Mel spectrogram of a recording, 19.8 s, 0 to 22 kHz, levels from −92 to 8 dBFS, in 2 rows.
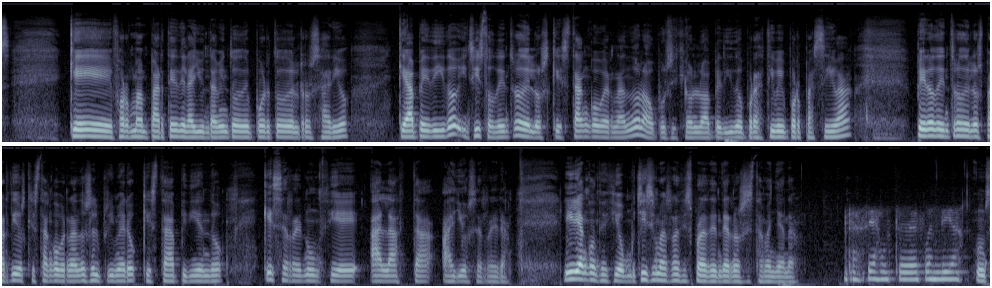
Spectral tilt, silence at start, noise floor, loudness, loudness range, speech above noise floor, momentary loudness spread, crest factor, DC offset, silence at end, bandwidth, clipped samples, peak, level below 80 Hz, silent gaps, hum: -5.5 dB/octave; 0 s; -47 dBFS; -26 LUFS; 4 LU; 21 dB; 13 LU; 20 dB; under 0.1%; 0 s; over 20 kHz; under 0.1%; -6 dBFS; -58 dBFS; none; none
